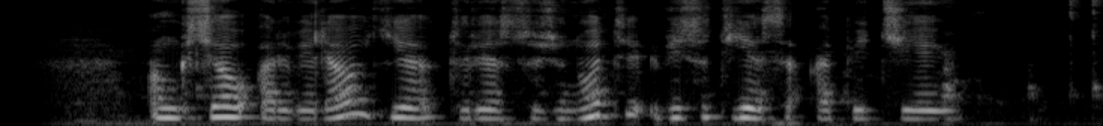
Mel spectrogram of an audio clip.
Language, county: Lithuanian, Marijampolė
